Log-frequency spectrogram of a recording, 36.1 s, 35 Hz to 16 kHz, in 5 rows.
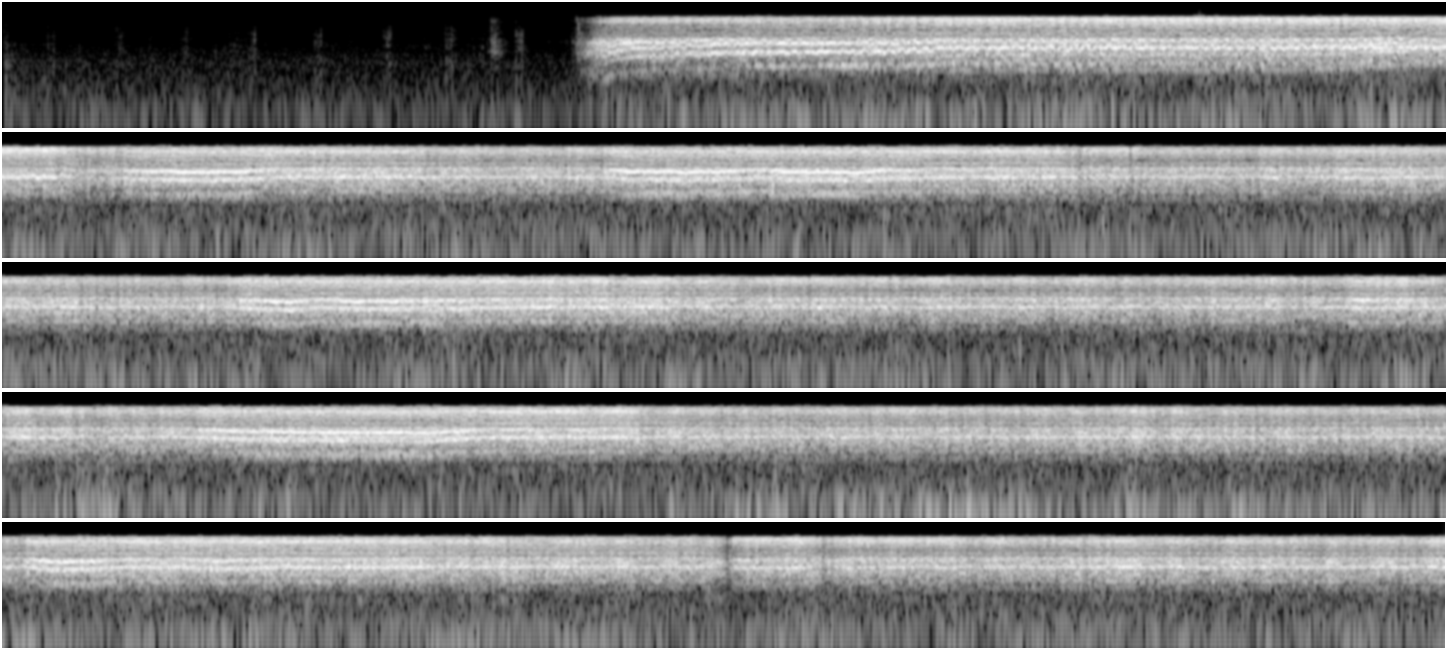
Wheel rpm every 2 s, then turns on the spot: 0, 30, 160, 200, 220, 230, 230, 230, 230, 230, 230, 220, 230, 230, 230, 230, 230, 230.
none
